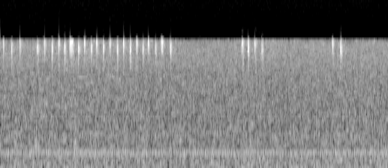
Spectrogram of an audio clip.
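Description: Faint typing on a computer keyboard: a quick run of keystrokes for about two seconds, then two short bursts of a few keys each, over a steady faint hum.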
